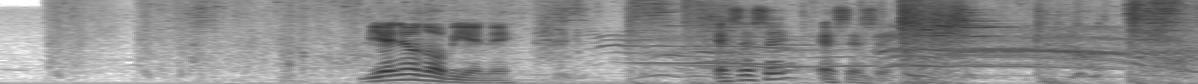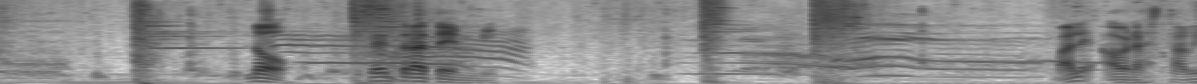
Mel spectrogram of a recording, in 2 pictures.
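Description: Swords clash against shields in a close fight.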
